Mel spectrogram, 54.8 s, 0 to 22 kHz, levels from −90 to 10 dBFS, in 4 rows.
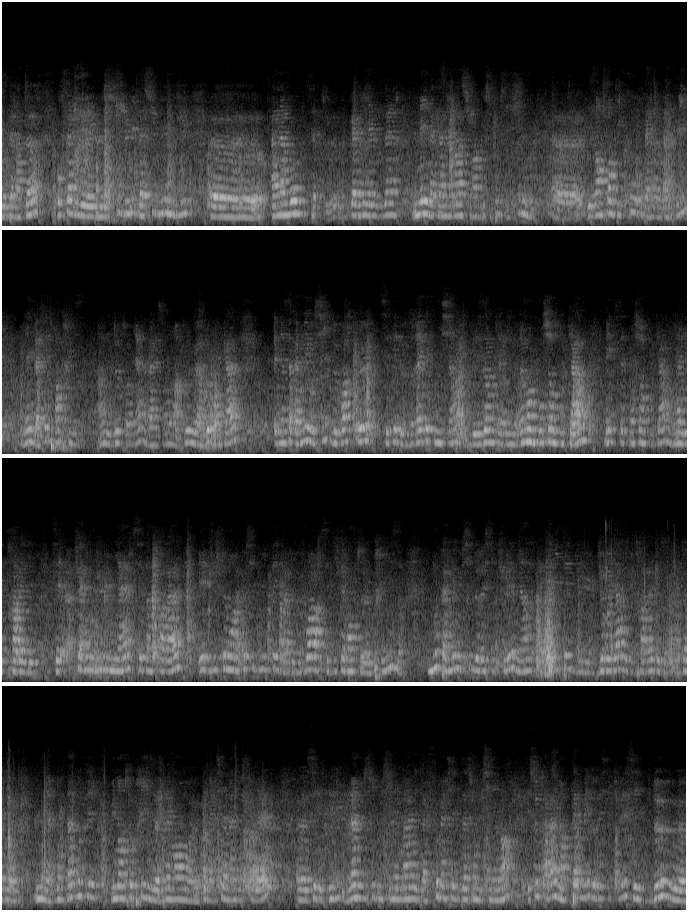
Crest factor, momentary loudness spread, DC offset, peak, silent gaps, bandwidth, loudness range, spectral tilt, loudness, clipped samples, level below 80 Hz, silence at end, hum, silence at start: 20 dB; 11 LU; under 0.1%; -10 dBFS; none; 6.6 kHz; 4 LU; -8.5 dB/octave; -30 LUFS; under 0.1%; -64 dBFS; 0 s; none; 0 s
